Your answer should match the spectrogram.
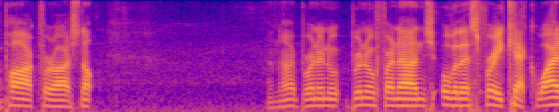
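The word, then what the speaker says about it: Bruno Fernandes: Works it back to Bruno Fernan. That is his the way you pronounce his name. Bruno Fernan.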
